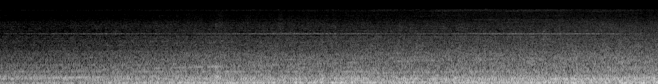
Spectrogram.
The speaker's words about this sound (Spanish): El tren llega.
